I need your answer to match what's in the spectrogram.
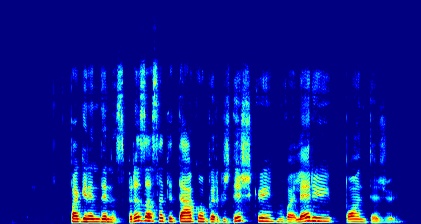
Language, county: Lithuanian, Vilnius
